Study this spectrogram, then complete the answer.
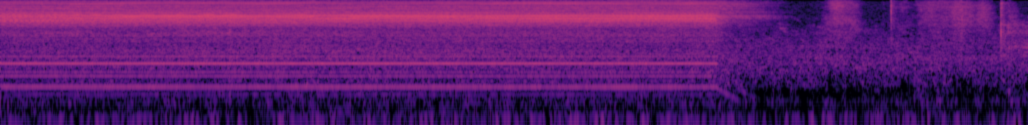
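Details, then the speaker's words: Brushed DC fan motor driven by Arduino Uno PWM through an H-bridge: soft steady high-pitched tone over the low-speed hum, changing between full and low speed; normal sound of PWM drive. "there's actually kind of a a soft tone coming from the motor when the pwm is engaged if you turn it up all the way you can hear the difference so there it is up at full speed and here it is at low speed"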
